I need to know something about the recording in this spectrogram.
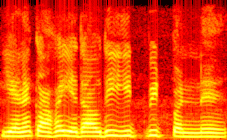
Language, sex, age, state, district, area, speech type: Tamil, female, 18-30, Tamil Nadu, Ariyalur, rural, read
